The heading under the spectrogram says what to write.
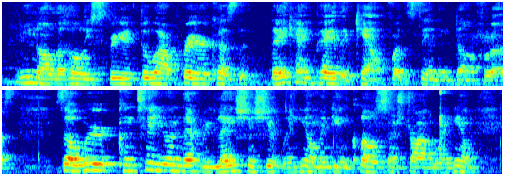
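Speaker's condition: No condition

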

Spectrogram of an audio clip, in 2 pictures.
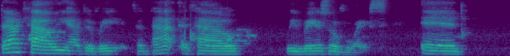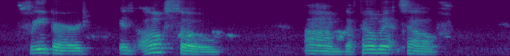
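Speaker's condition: Down syndrome; disability since childhood

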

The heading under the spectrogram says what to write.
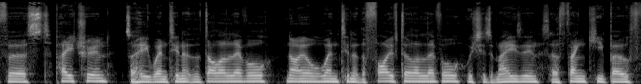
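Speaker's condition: No condition

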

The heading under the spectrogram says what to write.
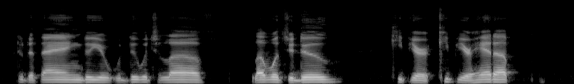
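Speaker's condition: No condition

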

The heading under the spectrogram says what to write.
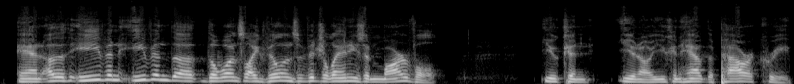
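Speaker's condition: No condition

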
